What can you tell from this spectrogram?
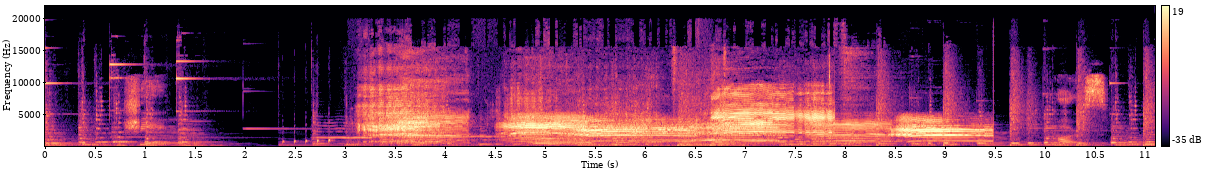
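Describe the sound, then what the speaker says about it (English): Sheep and lambs bleat loudly nearby, a busy run of wavering calls overlapping one another, with a brief quieter gap early on. "sheep,"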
